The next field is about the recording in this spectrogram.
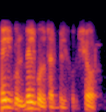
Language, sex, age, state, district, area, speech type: Urdu, male, 45-60, Telangana, Hyderabad, urban, conversation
